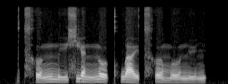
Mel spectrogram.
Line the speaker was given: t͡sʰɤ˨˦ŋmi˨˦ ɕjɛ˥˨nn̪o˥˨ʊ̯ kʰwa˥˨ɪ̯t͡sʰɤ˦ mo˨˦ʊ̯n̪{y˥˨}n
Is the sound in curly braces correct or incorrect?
incorrect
